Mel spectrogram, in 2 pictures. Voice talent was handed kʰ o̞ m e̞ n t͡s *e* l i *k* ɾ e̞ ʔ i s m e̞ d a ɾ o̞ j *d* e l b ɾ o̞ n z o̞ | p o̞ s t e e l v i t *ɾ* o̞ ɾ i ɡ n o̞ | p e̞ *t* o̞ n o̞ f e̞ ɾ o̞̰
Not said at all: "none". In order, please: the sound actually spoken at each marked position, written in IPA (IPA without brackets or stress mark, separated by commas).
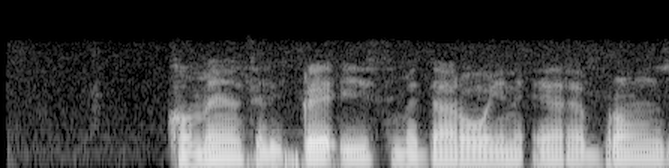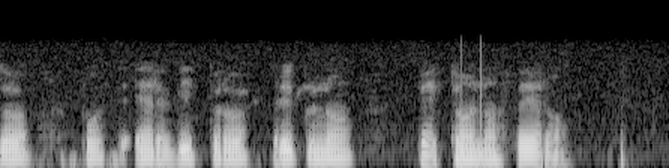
e, k, n, ɾ, t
